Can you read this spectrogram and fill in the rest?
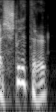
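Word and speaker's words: sliotar: this ball called a schlitter that's s-l-i-o-t-a-r so it's not spelled the way it's pronounced you hit it into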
